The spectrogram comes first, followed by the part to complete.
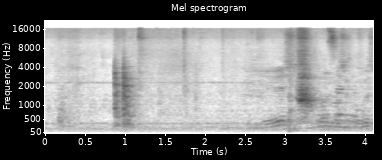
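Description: A man's short vocal sounds: a sharp, breathy burst about a second in, then a brief voiced sound with a rising-and-falling pitch, louder, around three seconds in.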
